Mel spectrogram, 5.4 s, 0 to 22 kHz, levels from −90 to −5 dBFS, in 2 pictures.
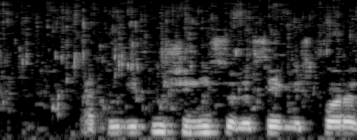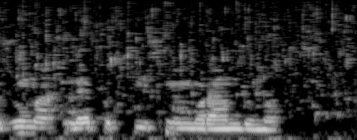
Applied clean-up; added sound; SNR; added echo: classical method Wiener filter.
